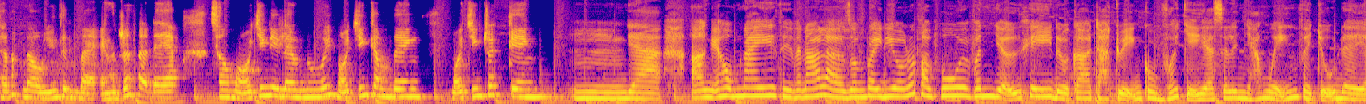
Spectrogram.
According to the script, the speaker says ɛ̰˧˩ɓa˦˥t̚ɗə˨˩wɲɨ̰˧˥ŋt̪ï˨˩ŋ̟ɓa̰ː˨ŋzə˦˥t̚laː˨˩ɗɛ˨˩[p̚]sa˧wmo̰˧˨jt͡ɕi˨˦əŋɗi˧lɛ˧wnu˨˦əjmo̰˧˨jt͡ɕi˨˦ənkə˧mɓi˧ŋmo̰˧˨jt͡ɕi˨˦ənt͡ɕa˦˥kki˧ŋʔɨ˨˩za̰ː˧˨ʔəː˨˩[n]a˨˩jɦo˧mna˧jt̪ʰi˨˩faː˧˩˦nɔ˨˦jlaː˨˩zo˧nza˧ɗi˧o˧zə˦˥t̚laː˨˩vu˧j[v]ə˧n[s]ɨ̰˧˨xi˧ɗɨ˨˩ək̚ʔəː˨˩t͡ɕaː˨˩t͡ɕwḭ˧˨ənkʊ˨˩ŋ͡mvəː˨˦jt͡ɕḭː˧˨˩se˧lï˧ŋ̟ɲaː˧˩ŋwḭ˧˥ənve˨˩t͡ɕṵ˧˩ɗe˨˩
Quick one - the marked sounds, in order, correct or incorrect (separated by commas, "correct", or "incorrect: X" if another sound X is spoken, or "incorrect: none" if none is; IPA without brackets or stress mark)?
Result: correct, incorrect: ŋ, correct, incorrect: z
